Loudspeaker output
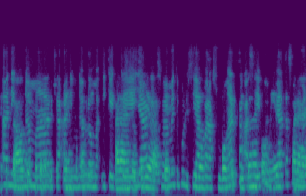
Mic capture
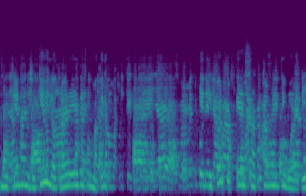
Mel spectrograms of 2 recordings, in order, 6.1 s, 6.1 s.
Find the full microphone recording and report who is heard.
both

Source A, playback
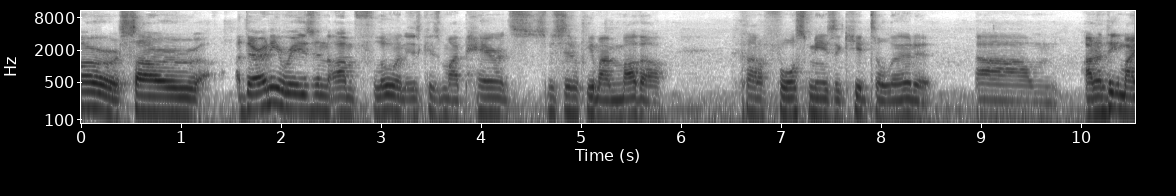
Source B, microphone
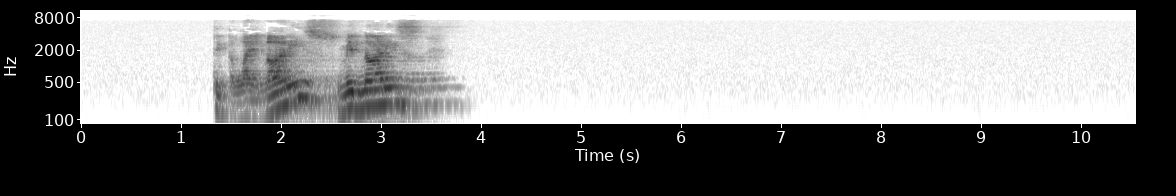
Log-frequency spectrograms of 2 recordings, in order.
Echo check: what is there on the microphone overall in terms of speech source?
user only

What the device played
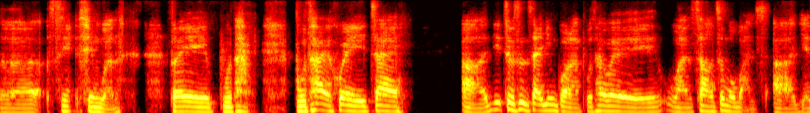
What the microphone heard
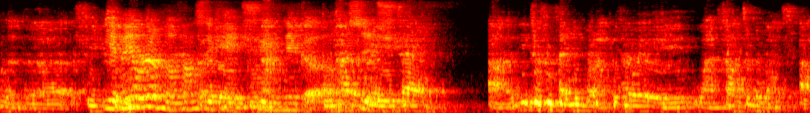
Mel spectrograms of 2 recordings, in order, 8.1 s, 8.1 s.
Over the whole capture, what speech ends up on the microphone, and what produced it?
both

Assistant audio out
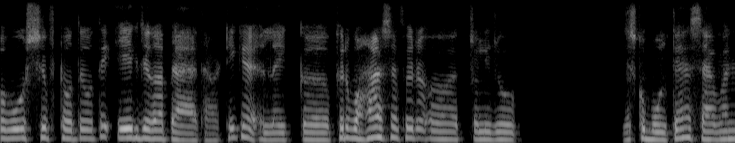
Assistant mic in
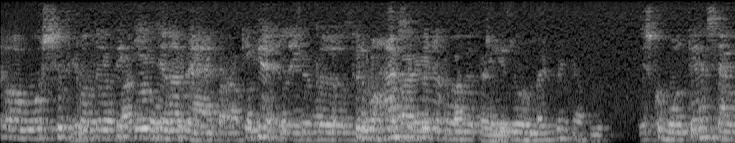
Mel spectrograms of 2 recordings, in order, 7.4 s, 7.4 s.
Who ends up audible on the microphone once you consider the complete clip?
both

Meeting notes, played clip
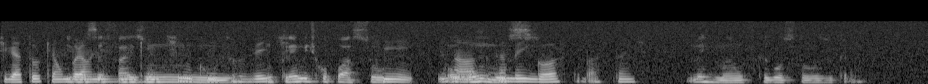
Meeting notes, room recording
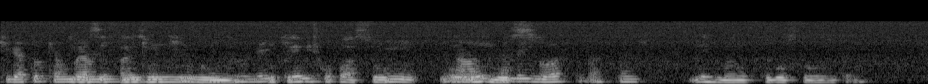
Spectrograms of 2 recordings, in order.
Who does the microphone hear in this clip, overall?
echo only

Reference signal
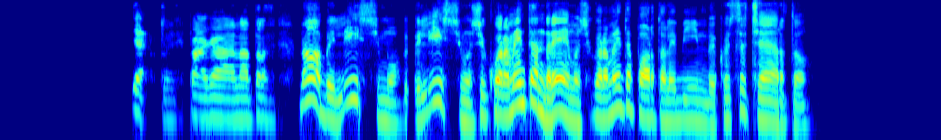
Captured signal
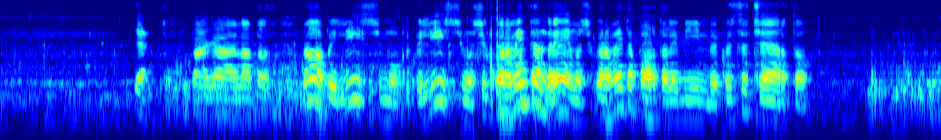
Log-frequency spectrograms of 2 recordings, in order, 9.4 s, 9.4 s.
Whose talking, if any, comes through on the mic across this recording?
echo only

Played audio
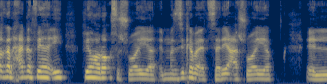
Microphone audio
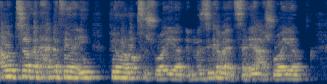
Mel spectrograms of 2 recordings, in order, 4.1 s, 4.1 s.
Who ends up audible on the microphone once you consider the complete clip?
echo only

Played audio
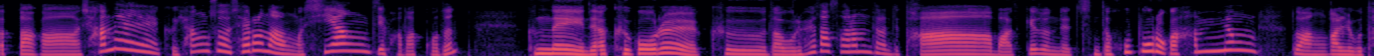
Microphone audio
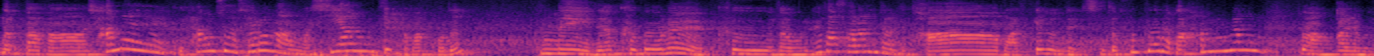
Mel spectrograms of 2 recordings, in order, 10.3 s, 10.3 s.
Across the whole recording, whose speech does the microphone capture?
echo only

